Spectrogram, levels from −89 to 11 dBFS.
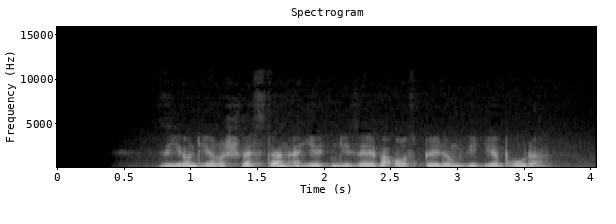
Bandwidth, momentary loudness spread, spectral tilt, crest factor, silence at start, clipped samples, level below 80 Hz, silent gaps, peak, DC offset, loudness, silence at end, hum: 5.6 kHz; 5 LU; -10 dB/octave; 18 dB; 0.75 s; under 0.1%; -44 dBFS; none; -6 dBFS; under 0.1%; -24 LUFS; 0.35 s; none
